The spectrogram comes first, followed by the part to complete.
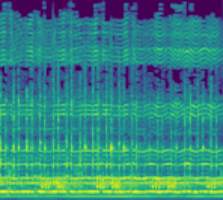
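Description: Live electronic music from a mixer and synthesizer setup: a held drone chord sustains while a fast, even ticking percussion pattern runs over it.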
